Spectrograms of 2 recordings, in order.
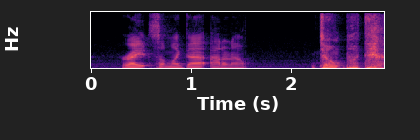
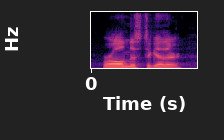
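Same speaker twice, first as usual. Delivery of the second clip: normal talking voice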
